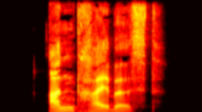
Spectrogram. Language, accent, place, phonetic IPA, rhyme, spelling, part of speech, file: German, Germany, Berlin, [ˈanˌtʁaɪ̯bəst], -antʁaɪ̯bəst, antreibest, verb, De-antreibest.ogg
- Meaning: second-person singular dependent subjunctive I of antreiben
